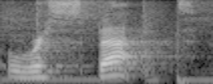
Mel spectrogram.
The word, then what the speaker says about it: respect: that schwa sound and the same thing happens with respect now the first syllable that is not stressed has that schwa sound and we give a strong Val sound to the second part so it's Russ respect now how about chocolate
